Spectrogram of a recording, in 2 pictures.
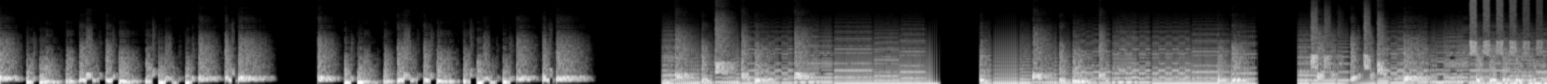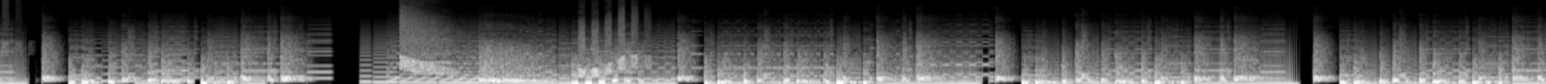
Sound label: weird beepbox song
